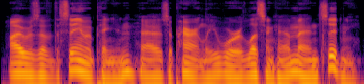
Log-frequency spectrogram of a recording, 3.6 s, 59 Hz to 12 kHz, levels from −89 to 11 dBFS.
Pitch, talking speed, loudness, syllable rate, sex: 100 Hz, 200 wpm, -17 LUFS, 6.1 syllables/s, male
